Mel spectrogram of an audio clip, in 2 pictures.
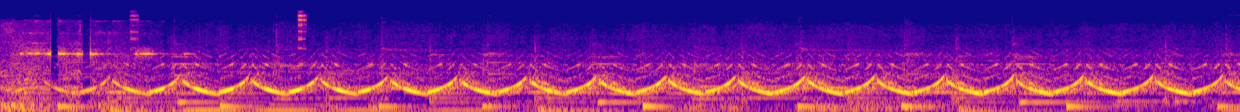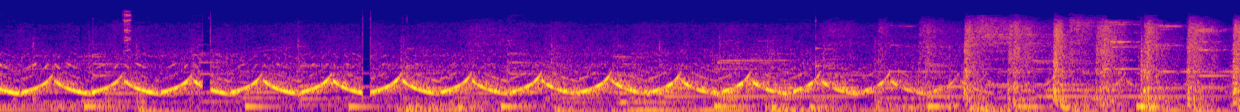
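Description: Police escort siren on a fast yelp, rising and falling about three times a second. It stops about eleven seconds in, and a marching drum band starts playing near the end.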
